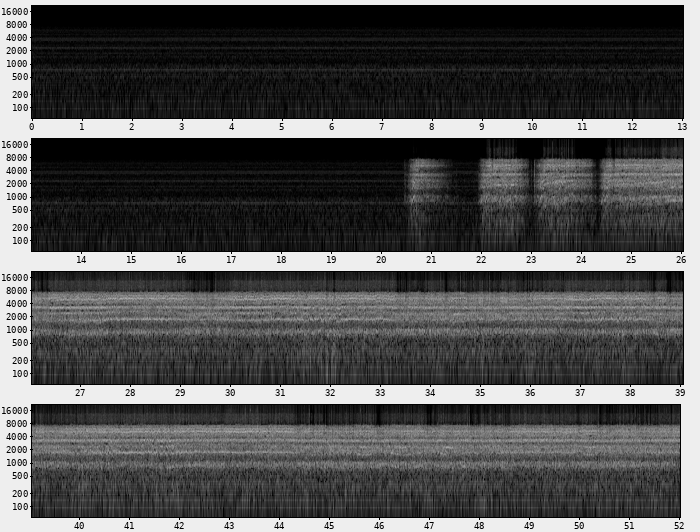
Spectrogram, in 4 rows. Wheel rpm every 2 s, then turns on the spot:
0, 0, 0, 0, 0, 0, 0, 0, 0, 0, 10, 80, 140, 220, 230, 220, 230, 230, 230, 230, 230, 230, 220, 230, 230, 230.
none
